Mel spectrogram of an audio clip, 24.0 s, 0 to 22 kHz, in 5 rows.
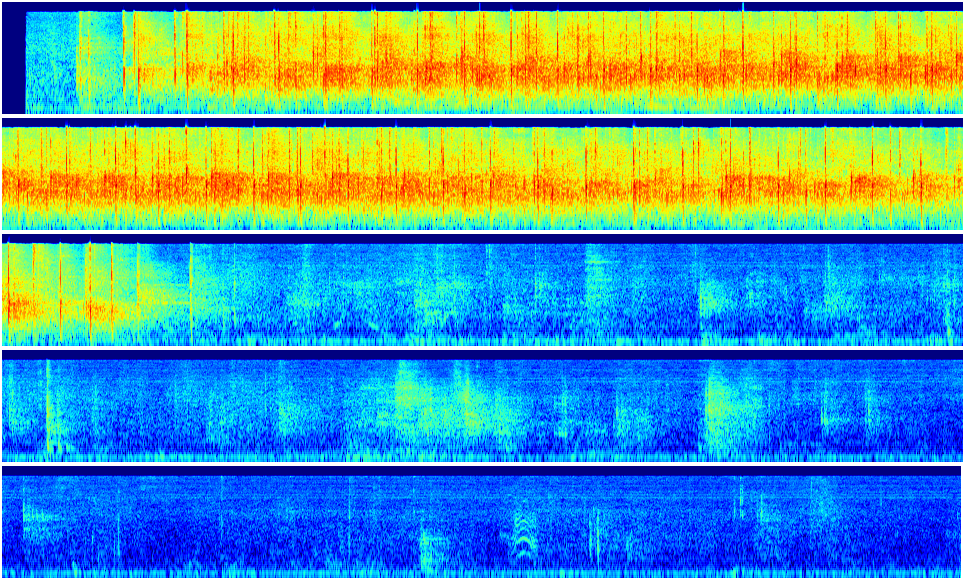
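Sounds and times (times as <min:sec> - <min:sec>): audience applauding: 0:00.2 - 0:11.0.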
